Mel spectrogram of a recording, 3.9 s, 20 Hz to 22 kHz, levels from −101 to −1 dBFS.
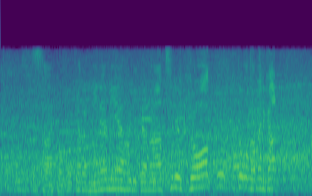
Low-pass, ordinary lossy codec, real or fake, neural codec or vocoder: none; none; real; none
